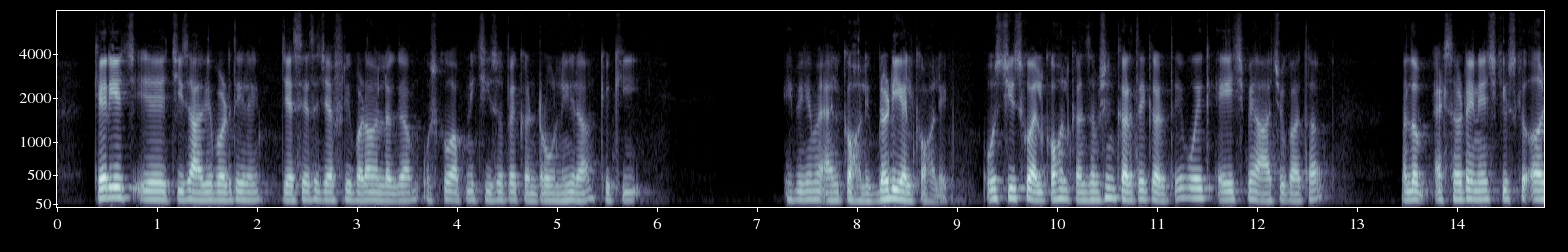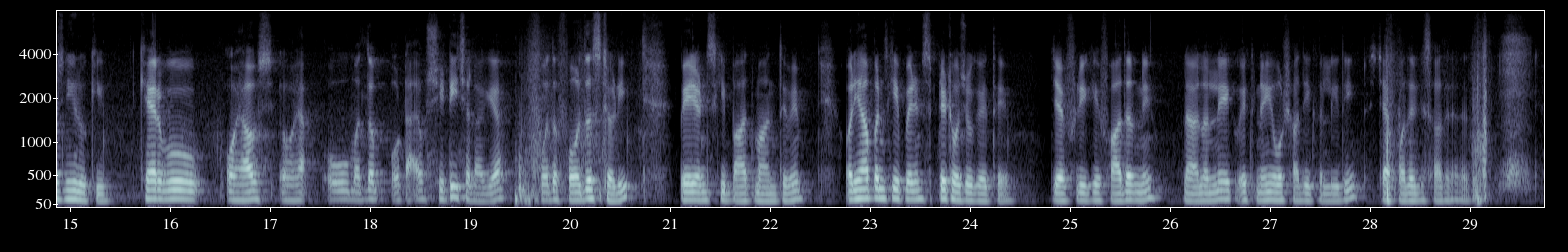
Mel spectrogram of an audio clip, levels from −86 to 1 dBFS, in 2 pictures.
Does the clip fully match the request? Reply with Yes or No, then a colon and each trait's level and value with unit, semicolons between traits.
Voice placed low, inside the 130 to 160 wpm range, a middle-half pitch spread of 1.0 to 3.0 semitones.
No: low, 120 Hz; fast, 190 wpm; narrow, 2.5 semitones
